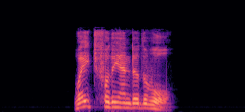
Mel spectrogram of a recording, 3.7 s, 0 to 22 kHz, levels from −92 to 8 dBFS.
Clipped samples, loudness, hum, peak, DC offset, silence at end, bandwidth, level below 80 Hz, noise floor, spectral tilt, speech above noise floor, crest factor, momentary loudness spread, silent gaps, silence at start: under 0.1%; -15 LUFS; none; -2 dBFS; under 0.1%; 1.15 s; 8 kHz; -58 dBFS; -87 dBFS; -4.5 dB/octave; 72 dB; 16 dB; 7 LU; none; 1.15 s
